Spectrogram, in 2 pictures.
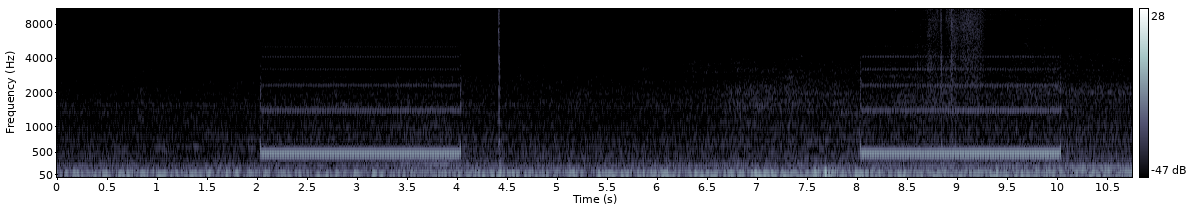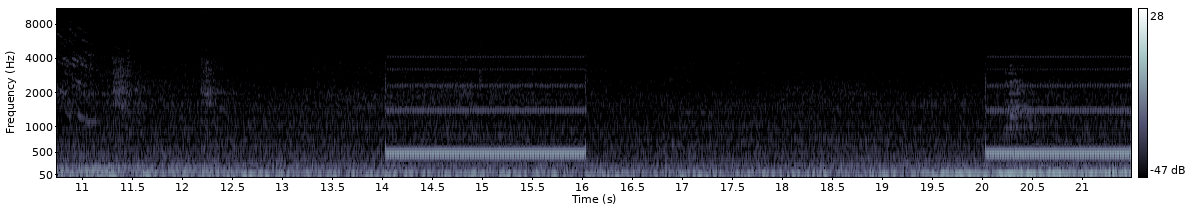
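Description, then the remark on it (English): An outgoing call's ringback tone repeats four times, each long electronic trill lasting about two seconds with roughly four-second gaps, over a steady low rumble of background noise. “This guy's phone is never on, but we'll see if he answers.”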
